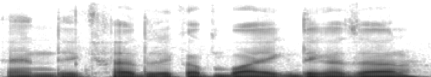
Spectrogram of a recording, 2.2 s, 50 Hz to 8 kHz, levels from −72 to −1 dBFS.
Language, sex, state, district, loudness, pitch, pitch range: Chakma, male, Tripura, West Tripura, -17 LUFS, 90 Hz, 90-95 Hz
